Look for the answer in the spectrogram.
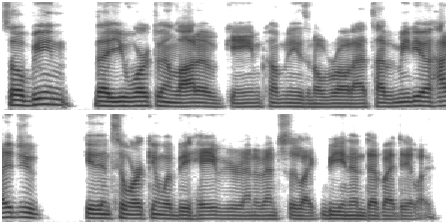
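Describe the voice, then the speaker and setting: A young man hosting a podcast interview, asking loose, rambling questions studded with fillers. His voice sits fairly low but sounds bright and smooth. The sound is close and dry. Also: fairly even intonation, brisk, dry recording. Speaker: podcast host.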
